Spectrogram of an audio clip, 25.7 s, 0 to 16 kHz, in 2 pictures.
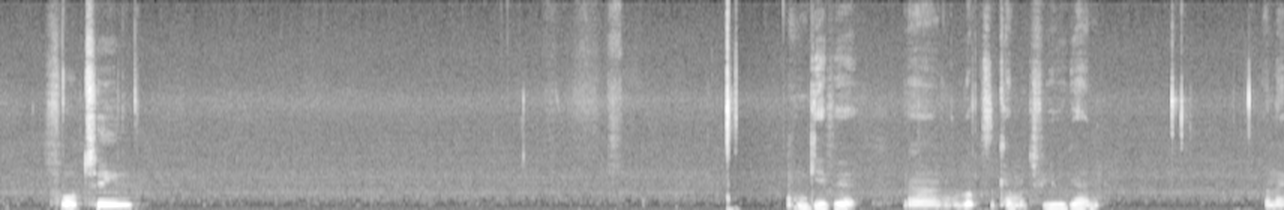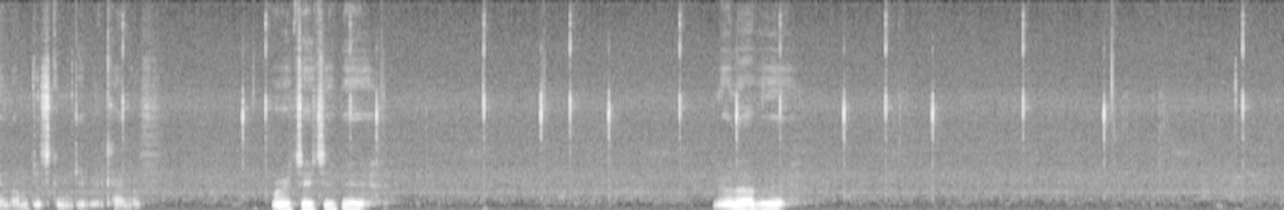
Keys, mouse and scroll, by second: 1.5 click.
